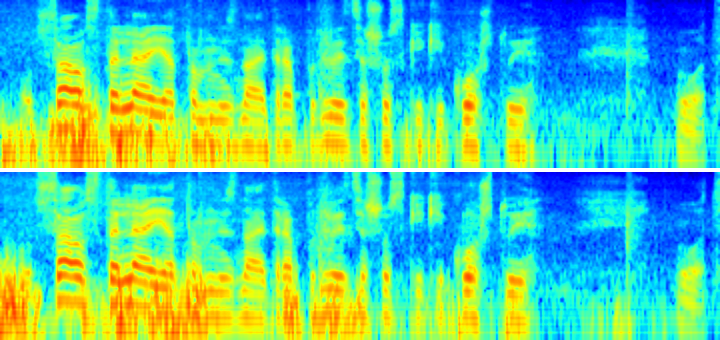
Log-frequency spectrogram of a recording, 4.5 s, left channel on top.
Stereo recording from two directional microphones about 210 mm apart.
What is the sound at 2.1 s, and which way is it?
Speech, 10° left (ahead or behind).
